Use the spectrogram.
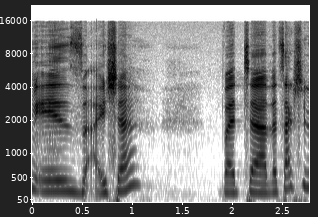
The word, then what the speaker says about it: Aisha: Like, it's not just like a suggestion when I say my name's Aisha. You don't just get to choose whatever you're most comfortable with pronouncing.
